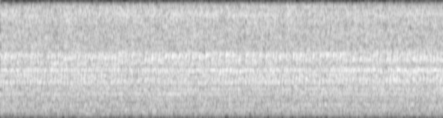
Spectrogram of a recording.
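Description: Vacuum pump of an oxygen plasma cleaner running as it pumps the sealed chamber down, a steady even rushing hiss.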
